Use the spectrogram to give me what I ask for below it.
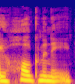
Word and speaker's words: Hogmanay: I say Hogmanay because I'm from Edinburgh, and that's how we say it, but you might also hear Hogmanay or Hogmanay or some other slight variation. Typically today, Hogmanay just means the last day of the year itself.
